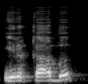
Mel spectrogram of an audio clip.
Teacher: اب آپ با پڑھیں گے تو با پہ خلخلہ کریں گے کیونکہ با ساکن ہے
